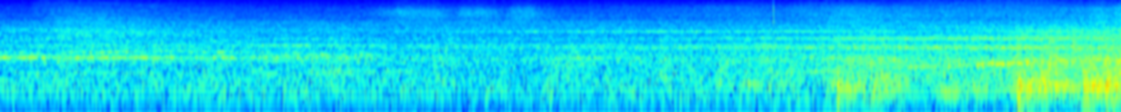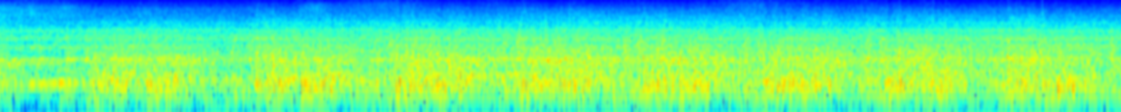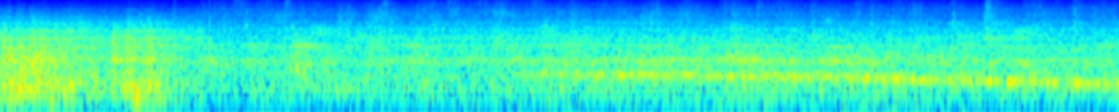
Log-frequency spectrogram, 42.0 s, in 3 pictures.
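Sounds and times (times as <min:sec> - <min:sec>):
train wheels rumbling on rails: 0:09.1 - 0:42.0.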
